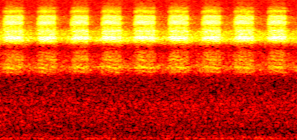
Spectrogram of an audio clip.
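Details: Pine forest crickets at sunset give rhythmic bright chirp pulses, roughly two per second, each a short buzzy burst with brief gaps between, steady and regular across the short stretch.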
